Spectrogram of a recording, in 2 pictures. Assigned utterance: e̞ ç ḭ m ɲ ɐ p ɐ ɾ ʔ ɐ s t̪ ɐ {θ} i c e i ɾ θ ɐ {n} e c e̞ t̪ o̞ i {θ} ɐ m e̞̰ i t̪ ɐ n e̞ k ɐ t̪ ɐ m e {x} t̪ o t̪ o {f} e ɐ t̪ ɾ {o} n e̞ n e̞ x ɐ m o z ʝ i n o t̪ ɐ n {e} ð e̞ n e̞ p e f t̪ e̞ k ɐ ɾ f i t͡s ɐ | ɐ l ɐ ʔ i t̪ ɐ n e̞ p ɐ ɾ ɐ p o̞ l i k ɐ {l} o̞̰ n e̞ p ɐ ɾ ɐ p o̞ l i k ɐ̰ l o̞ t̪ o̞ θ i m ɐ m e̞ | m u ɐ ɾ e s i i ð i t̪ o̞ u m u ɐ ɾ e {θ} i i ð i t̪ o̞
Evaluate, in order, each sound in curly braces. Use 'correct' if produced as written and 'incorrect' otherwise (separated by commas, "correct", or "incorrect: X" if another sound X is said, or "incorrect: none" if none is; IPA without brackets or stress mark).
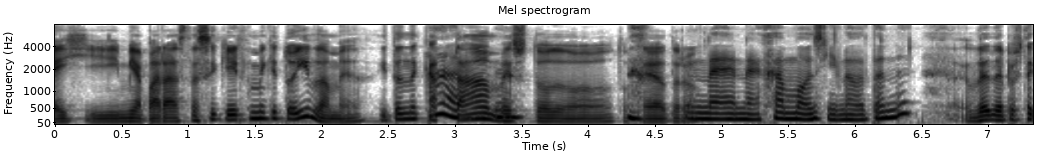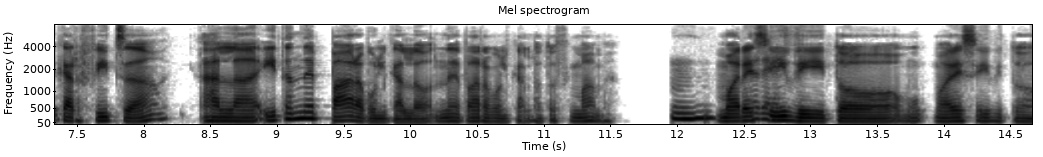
incorrect: s, incorrect: m, incorrect: ð, incorrect: s, incorrect: θ, correct, correct, correct, incorrect: s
